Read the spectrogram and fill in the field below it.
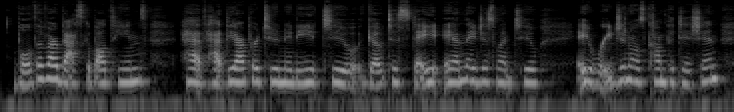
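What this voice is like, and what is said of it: Hoarse, strained voice. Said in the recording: “I sincerely apologize for my voice ... I've been doing a lot of cheering recently, and apparently my vocal cords are just a little bit distressed. So that is why I sound a little bit crazy”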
